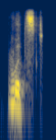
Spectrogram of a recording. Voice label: "wouldst", Indian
